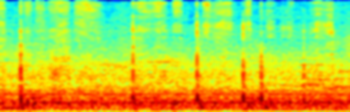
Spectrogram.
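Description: Chalk or marker strokes on a classroom board during a physics lesson on momentum, a steady scratching with sharp taps between strokes, close and fairly faint, with no talking.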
